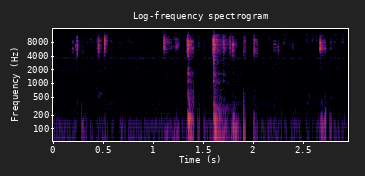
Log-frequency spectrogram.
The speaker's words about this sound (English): up in your upper right corner, you can see a place called chat, and I'll type it in here.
